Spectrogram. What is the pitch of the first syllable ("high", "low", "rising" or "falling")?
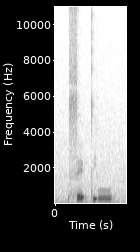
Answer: high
